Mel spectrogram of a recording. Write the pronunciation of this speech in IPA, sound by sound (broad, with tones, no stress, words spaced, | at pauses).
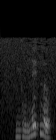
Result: ju˨˩n̪e˦ʔn̪ə˨˩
